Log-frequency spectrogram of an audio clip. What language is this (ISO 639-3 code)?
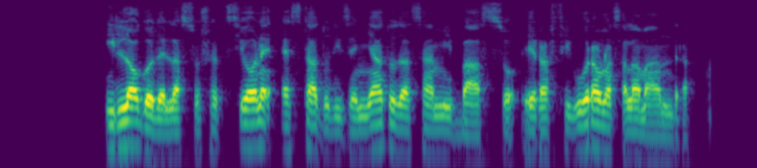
ita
